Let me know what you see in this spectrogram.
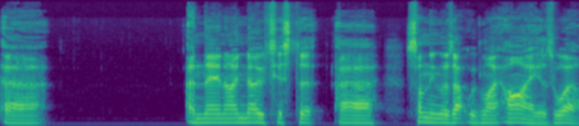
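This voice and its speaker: Mumbling in a medium pitch, a man speaks with monotone, flat intonation and very even loudness on a very clean recording with a silent background. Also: moderate pace. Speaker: film podcast co-host. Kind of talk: casual chat.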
